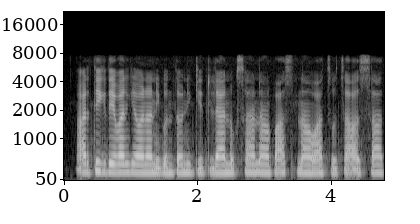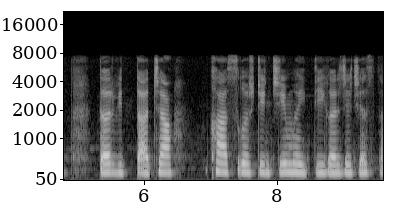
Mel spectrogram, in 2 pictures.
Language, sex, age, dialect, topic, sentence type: Marathi, female, 31-35, Southern Konkan, banking, statement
